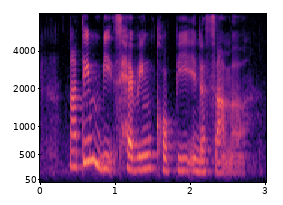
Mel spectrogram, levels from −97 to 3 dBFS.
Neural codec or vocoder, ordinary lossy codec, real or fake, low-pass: none; none; real; none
